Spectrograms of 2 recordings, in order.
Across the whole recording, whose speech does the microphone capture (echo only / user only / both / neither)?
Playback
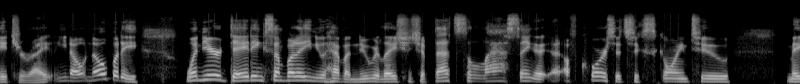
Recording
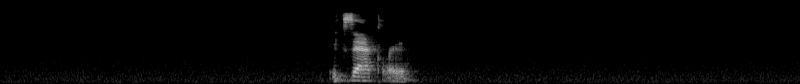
user only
